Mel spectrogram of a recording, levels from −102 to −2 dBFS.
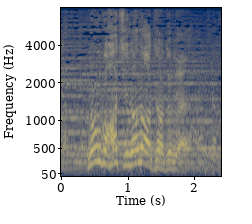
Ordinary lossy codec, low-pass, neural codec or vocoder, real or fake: none; none; none; real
